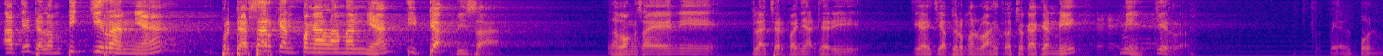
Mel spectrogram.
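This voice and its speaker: A man's voice: on the high side, a little slow, long pauses. Man, Javanese accent, preacher, humorous sermon, acts out dialogue, long reverb of a large hall. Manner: lively storytelling, acting out dialogue. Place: religious gathering hall.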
